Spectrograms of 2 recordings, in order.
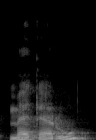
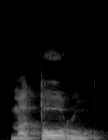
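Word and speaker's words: مطر: Ne pas lire mataru, mais bien matoru.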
